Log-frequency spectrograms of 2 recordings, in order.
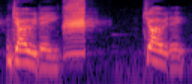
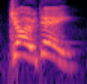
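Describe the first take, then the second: First: Said in the usual way. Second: Exclaimed name. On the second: Shown as a demonstration.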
